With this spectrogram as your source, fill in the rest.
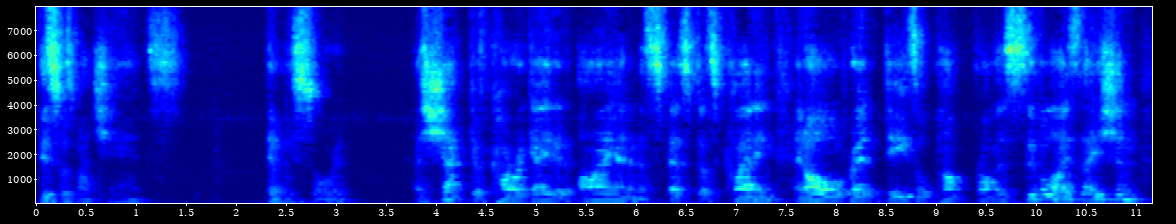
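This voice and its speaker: A man narrating a macabre short story in an animated, wry, crude style, recorded in an echoey room away from the mic. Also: a little high, slow, recorded from a distance. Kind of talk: dramatic spoken horror narration.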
